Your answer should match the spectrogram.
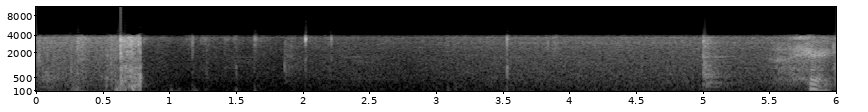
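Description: A camera being snatched up and handled, with knocks and rustling in the first second, then a faint steady hiss with a few small ticks while it is held still.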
